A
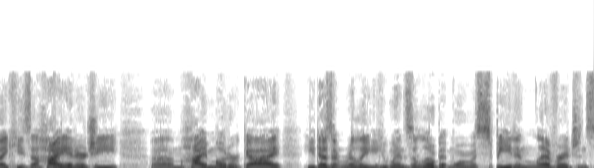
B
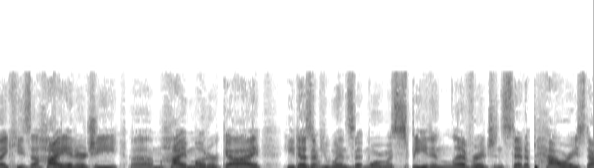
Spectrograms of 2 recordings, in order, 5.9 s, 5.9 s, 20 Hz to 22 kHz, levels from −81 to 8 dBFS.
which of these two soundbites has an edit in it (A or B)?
B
